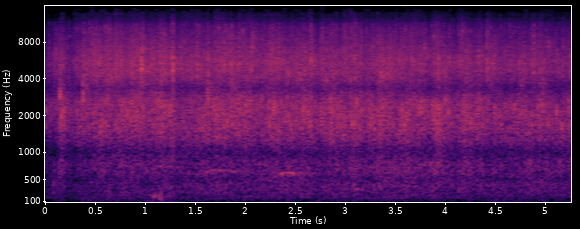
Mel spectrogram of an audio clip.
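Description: Audience applauding in a hall: the applause breaks out suddenly and then carries on steadily.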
